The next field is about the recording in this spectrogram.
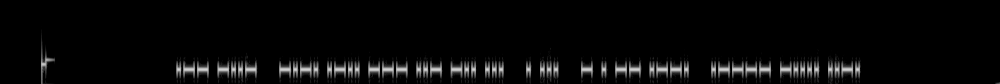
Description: Morse code, heard as a keyed tone, about 34 wpm, 700 Hz. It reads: WX CLOUDS ES TEMP 16F
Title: Practice QSO - Exchange 2 - Info - 35wpm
